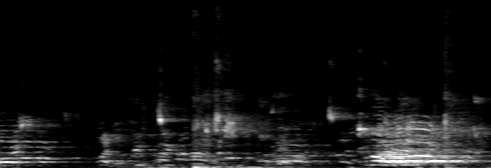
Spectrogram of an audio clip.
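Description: A crowd cheers and shouts in the stands.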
